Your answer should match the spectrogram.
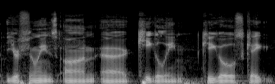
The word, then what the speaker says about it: Kegel: feelings on uh kegeling kegels cake kegels how do you say it kegel rhymes with bagel it depends where you are and put some swiss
